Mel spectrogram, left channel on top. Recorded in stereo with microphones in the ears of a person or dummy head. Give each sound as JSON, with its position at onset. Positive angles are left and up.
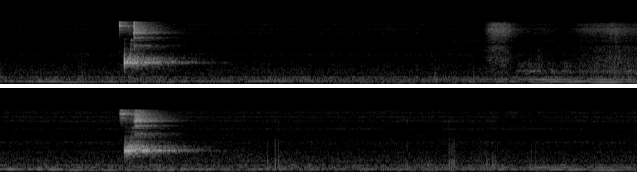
{"t": 1.2, "sound": "dripping", "side_deg": 75, "distance_m": 0.5}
